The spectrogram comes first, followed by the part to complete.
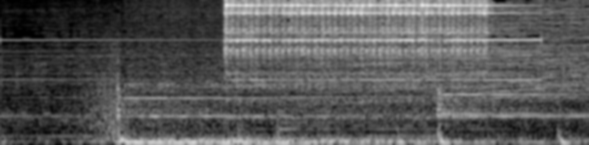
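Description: Telephone bell ringing, with a burst of high, bright ringing from just under two seconds in until near the end. Under it, a heavy low rumble starts about a second in.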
